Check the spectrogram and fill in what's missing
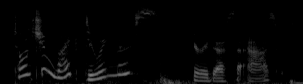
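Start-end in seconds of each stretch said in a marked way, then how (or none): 0.1-1.6 very high, sweet voice; questioning fairy friend. Acted. Iridessa asking Tink about tinkering, high and sweet. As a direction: ask in a high little fairy voice.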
